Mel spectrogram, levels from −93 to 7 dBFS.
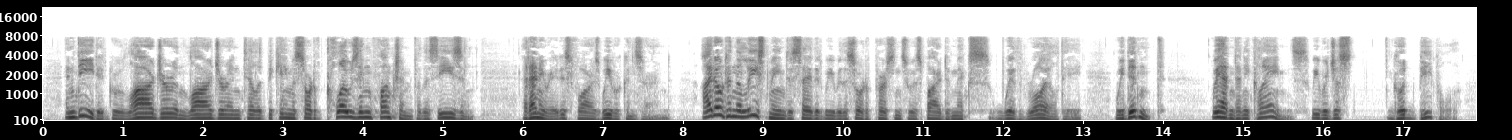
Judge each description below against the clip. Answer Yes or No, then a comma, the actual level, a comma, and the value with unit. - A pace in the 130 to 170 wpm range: No, average, 195 wpm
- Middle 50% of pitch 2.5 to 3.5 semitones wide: No, average, 5.2 semitones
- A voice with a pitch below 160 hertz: Yes, low, 135 Hz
